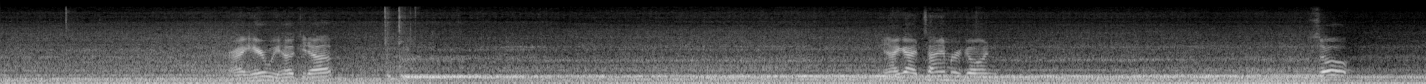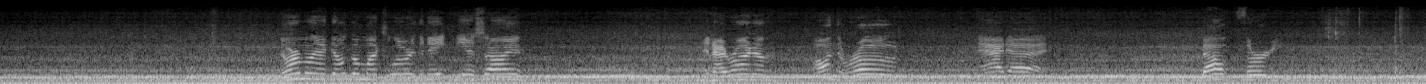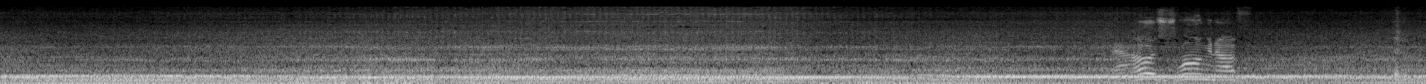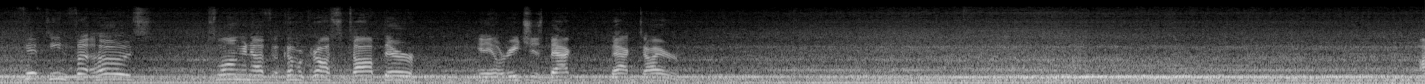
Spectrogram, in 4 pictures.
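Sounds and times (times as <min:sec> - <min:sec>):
car engine idling: 0:00.0 - 0:57.0.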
